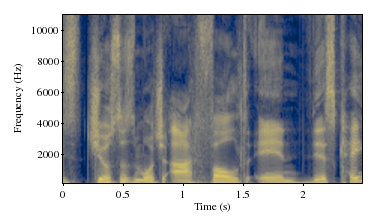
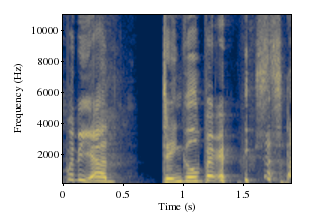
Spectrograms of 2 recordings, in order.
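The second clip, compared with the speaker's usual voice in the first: high-pitched, breaking into laughter; cracking up; 11 semitones higher than usual. Real, not acted. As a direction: barely get the joke out before laughing. Cracks up at own crude joke.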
